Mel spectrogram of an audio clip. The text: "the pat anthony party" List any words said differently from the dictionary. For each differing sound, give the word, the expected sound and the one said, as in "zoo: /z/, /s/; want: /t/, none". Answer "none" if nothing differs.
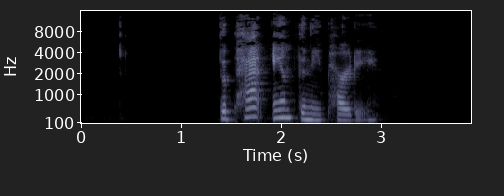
none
